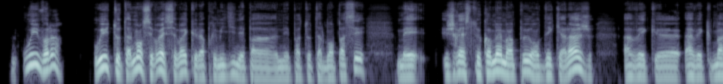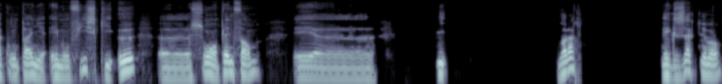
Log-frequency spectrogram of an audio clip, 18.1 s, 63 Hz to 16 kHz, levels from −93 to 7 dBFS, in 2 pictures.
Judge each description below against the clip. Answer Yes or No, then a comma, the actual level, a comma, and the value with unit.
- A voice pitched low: Yes, low, 110 Hz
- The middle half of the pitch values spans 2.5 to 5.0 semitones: No, wide, 5.5 semitones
